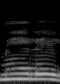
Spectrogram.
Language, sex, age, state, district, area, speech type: Tamil, female, 18-30, Tamil Nadu, Pudukkottai, rural, read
